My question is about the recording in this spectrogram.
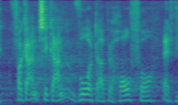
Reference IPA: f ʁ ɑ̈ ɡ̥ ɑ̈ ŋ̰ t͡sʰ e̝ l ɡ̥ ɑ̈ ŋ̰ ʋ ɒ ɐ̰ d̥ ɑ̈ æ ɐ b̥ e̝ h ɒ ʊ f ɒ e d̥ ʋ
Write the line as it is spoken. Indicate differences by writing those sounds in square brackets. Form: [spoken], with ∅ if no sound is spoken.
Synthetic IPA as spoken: f ʁ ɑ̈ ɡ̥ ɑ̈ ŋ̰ t͡sʰ e̝ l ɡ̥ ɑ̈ ŋ̰ ʋ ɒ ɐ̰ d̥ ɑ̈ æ ɐ b̥ e̝ h ɒ ʊ f ɒ [æ] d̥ ʋ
